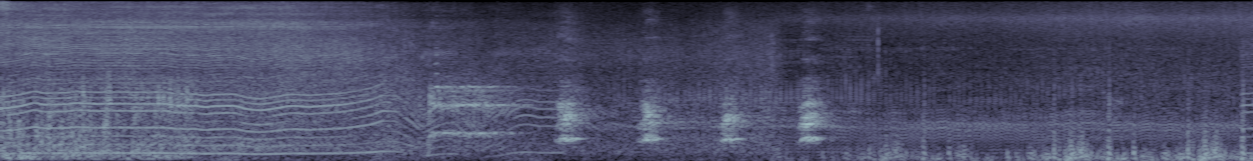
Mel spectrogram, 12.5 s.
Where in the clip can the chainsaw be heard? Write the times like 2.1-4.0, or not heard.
0.0-12.4.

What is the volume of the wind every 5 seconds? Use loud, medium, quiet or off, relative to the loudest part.
loud, medium, loud.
